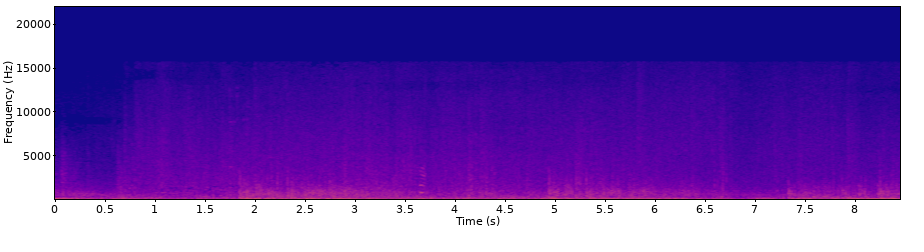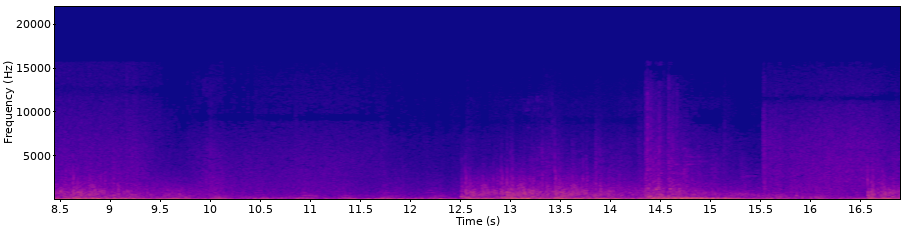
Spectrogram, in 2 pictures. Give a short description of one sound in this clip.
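Waves splash and rush against a sailing ship's hull.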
